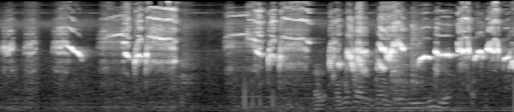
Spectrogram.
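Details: White-rumped shama, a young bird learning to sing, gives a varied run of bright whistled and chattering notes, sliding and warbled phrases broken by short pauses, with a brief gap near the middle.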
